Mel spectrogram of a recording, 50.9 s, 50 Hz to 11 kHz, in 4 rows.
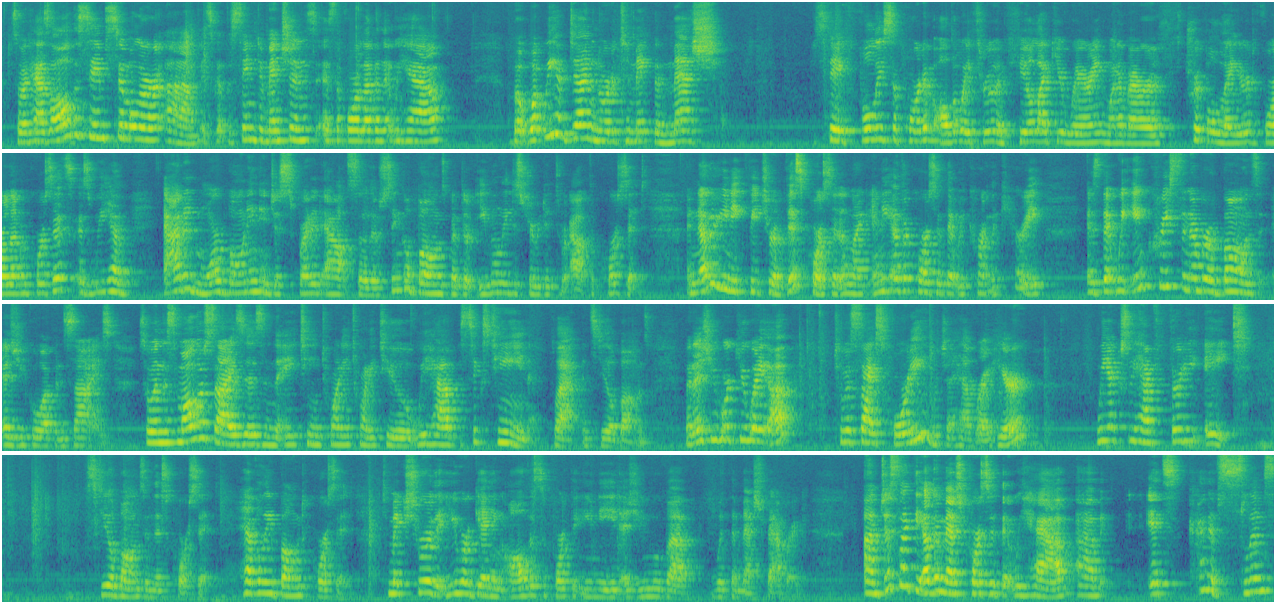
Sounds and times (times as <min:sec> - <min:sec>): Speech: 0:00.1 - 0:04.5, 0:05.1 - 0:07.3, 0:08.2 - 0:35.8, 0:36.4 - 0:38.0, 0:39.0 - 0:46.2, 0:46.8 - 0:50.8.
